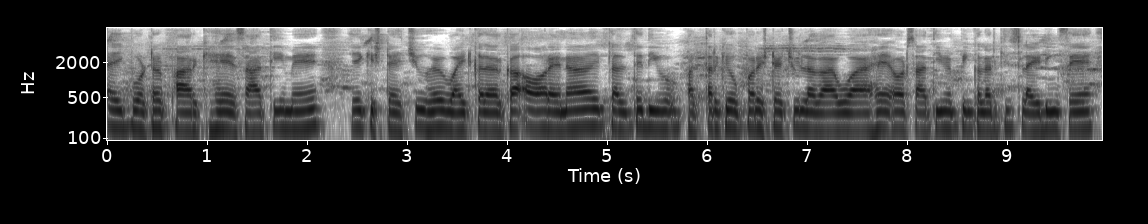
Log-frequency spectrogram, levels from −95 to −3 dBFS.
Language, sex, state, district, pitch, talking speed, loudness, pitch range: Hindi, male, Uttar Pradesh, Gorakhpur, 145 Hz, 195 wpm, -18 LUFS, 140-150 Hz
